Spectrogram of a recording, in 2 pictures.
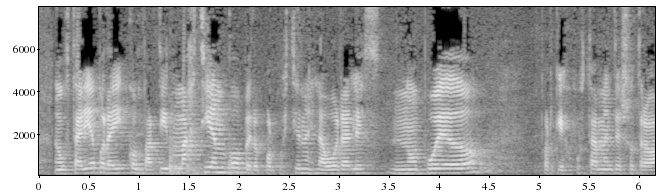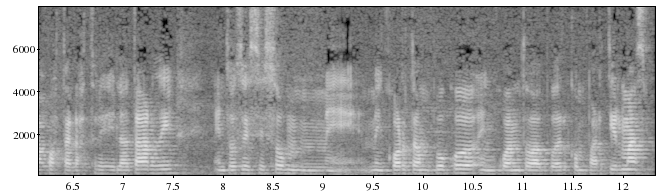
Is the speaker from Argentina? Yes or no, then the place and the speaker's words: yes; Bariloche, Río Negro, Argentina; No soy de Buenos Aires, soy nacida y criada en Bariloche. Soy una NIC. Vivo en la parte del Alto, en el barrio Levalle. Me crié toda la vida ahí.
